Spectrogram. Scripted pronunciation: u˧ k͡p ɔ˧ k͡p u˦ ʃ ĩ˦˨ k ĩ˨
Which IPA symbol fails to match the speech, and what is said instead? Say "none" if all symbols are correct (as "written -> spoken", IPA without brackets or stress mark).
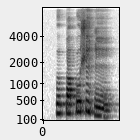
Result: k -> k͡p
